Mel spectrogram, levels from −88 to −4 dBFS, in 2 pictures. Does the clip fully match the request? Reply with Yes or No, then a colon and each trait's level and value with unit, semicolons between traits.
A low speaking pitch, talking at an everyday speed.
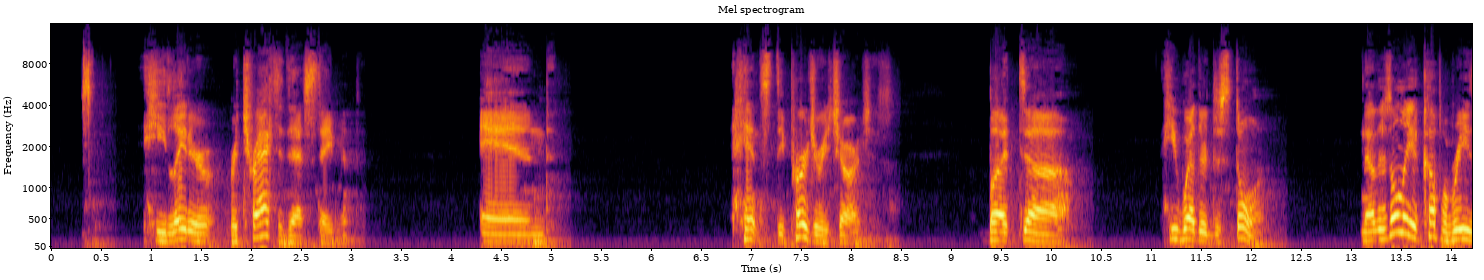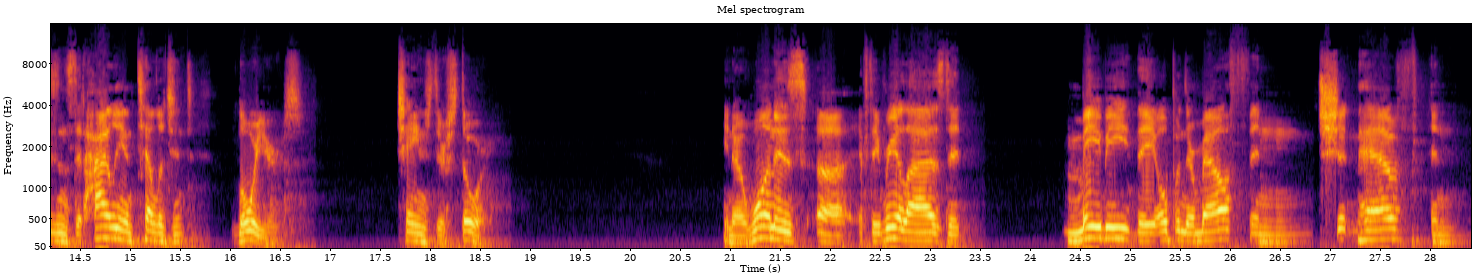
No: very low, 80 Hz; slow, 100 wpm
